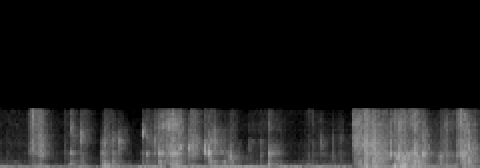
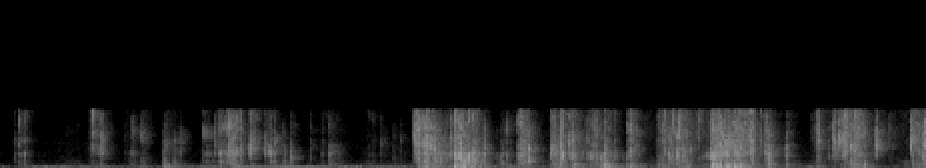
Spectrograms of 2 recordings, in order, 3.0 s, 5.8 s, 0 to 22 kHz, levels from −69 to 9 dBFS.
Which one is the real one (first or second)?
second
